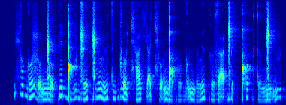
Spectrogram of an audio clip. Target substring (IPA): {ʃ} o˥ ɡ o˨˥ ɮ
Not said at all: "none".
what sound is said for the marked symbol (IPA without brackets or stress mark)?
ç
